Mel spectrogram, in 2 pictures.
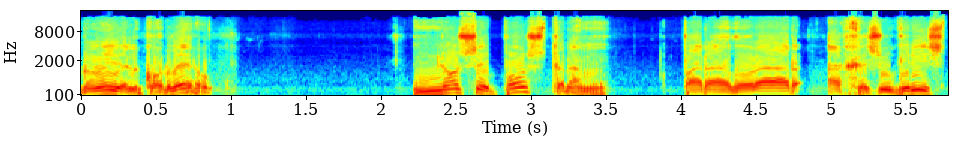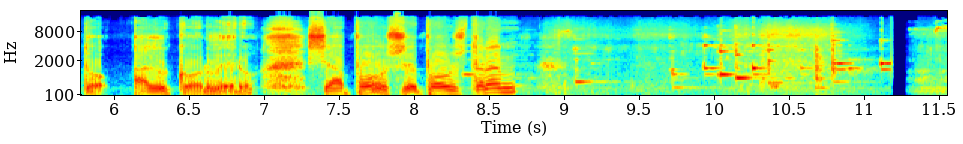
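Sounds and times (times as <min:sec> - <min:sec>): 
speech: 0:00.5 - 0:01.1, 0:02.2 - 0:09.2
phone ringing with melodic electronic tones: 0:08.3 - 0:11.2.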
